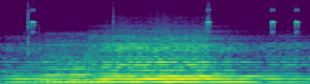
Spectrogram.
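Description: Background music: a sustained low chord that swells toward the middle and eases off near the end, with a few faint high ticks.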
